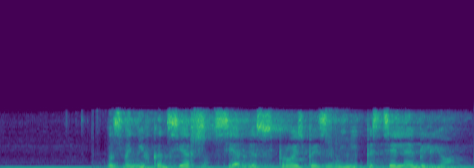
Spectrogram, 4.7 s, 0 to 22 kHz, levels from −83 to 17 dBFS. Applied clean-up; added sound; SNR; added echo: neural separator model SepFormer DNS4.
